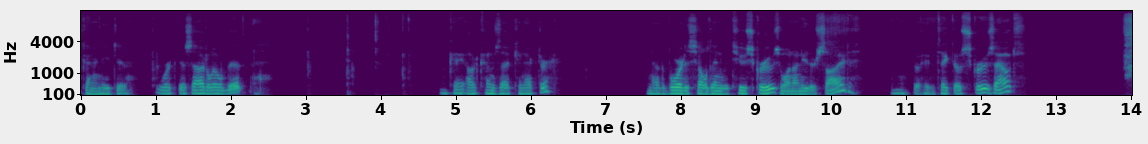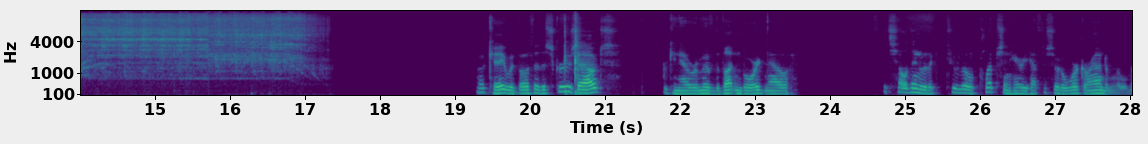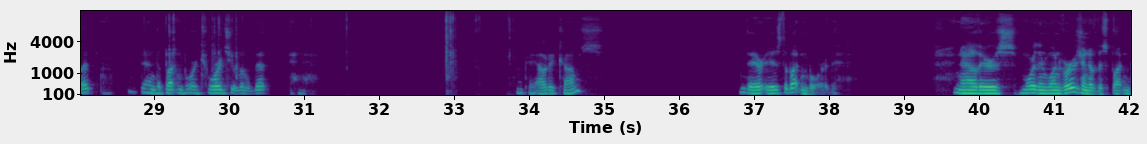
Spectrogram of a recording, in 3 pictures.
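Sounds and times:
electric screwdriver running: 13.9 - 17.4.

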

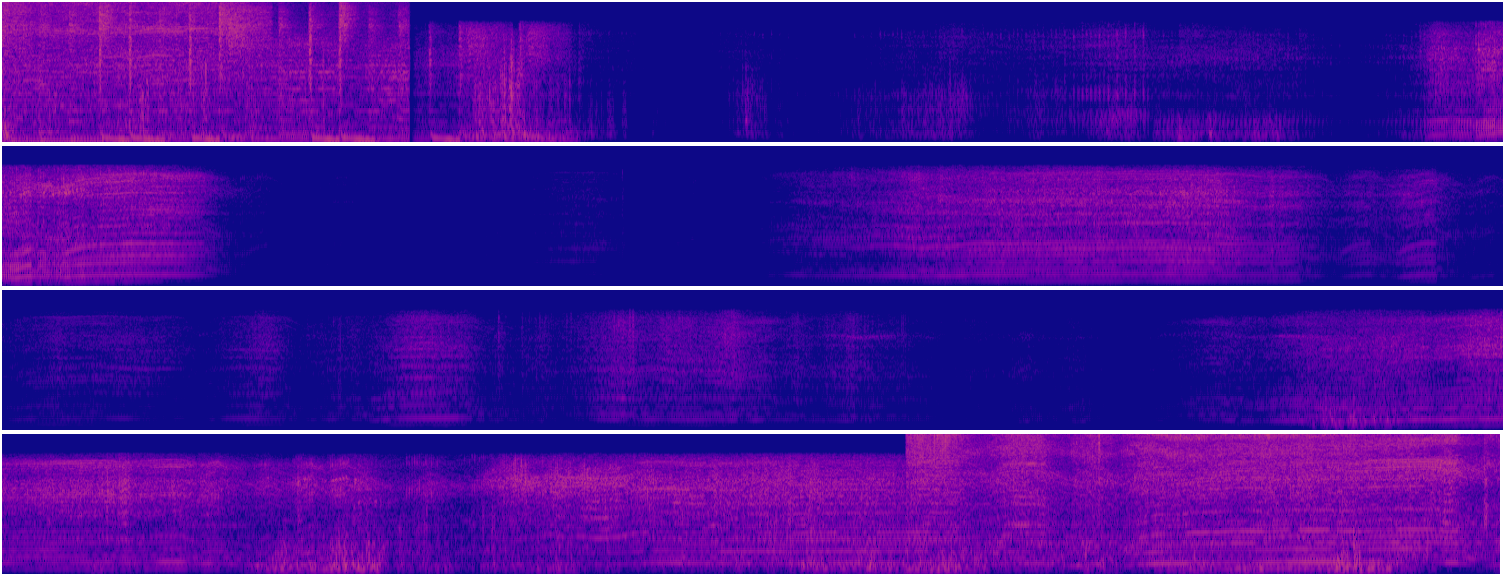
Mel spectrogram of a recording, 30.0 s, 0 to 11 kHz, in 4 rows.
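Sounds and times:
string trimmer engine revving: 0.0 - 2.1, 3.6 - 8.8, 11.4 - 19.6, 20.8 - 30.0.

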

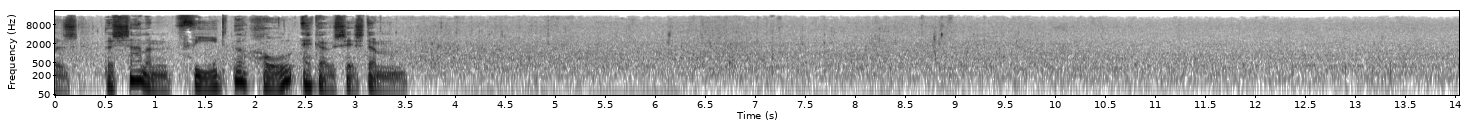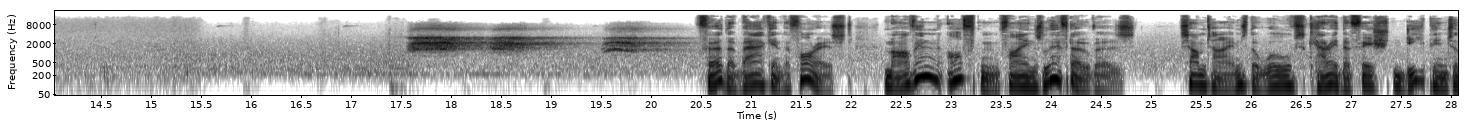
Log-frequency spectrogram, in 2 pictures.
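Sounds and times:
stream water rushing: 0.0 - 28.0
crow cawing: 17.5 - 20.5.

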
